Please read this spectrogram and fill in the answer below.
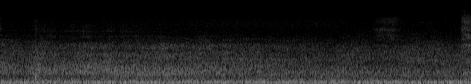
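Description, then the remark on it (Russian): A steady, low roar of an airplane passing overhead, filling the whole stretch with a broad rumbling drone that stays loud and even throughout, with no voices. “Сейчас пролетит самолет.”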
